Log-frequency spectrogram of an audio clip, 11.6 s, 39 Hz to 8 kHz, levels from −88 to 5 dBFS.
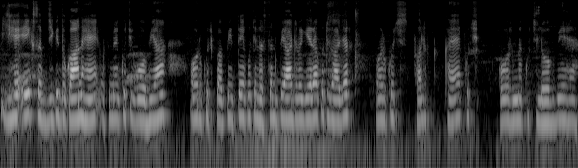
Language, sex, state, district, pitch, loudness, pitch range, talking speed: Hindi, female, Uttar Pradesh, Muzaffarnagar, 180 Hz, -34 LUFS, 175-195 Hz, 150 wpm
